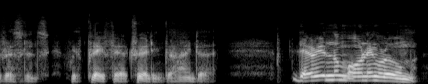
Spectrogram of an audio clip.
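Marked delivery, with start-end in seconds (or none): 2.9-4.2 high, loud urgent shout. Acted. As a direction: yell it across the grounds, out of breath. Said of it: "he shouted".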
